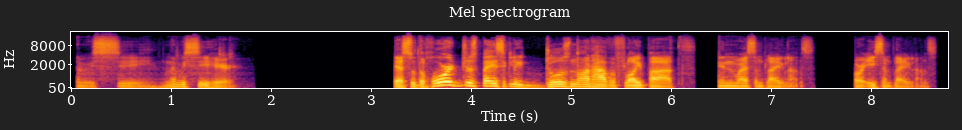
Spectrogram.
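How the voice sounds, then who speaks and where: Male gaming streamer, unhurried, profane and joking, dry close mic. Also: mid-range voice, a little mellow, no room sound. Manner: profane, joking, talks to chat while playing. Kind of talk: casual gaming livestream chat.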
